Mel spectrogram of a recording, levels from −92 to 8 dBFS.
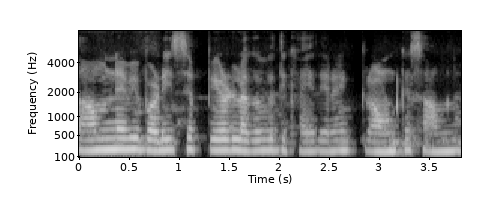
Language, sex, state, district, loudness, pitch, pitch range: Hindi, female, Uttar Pradesh, Jyotiba Phule Nagar, -17 LUFS, 195 Hz, 185-200 Hz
